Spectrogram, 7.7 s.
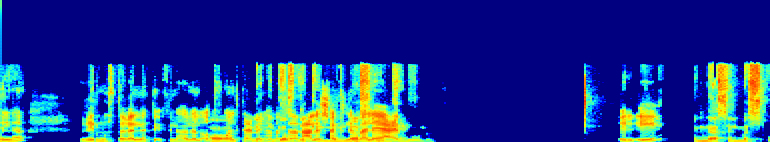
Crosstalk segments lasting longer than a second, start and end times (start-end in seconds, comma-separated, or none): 2.1-4.1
